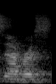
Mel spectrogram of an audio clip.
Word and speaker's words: Saihbreas: It's pronounced Severus. It's spelled Saihbreas. It's an Irish word, and he has been very graciously helping me really refine and perfect the audio-visual setup of my streams.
